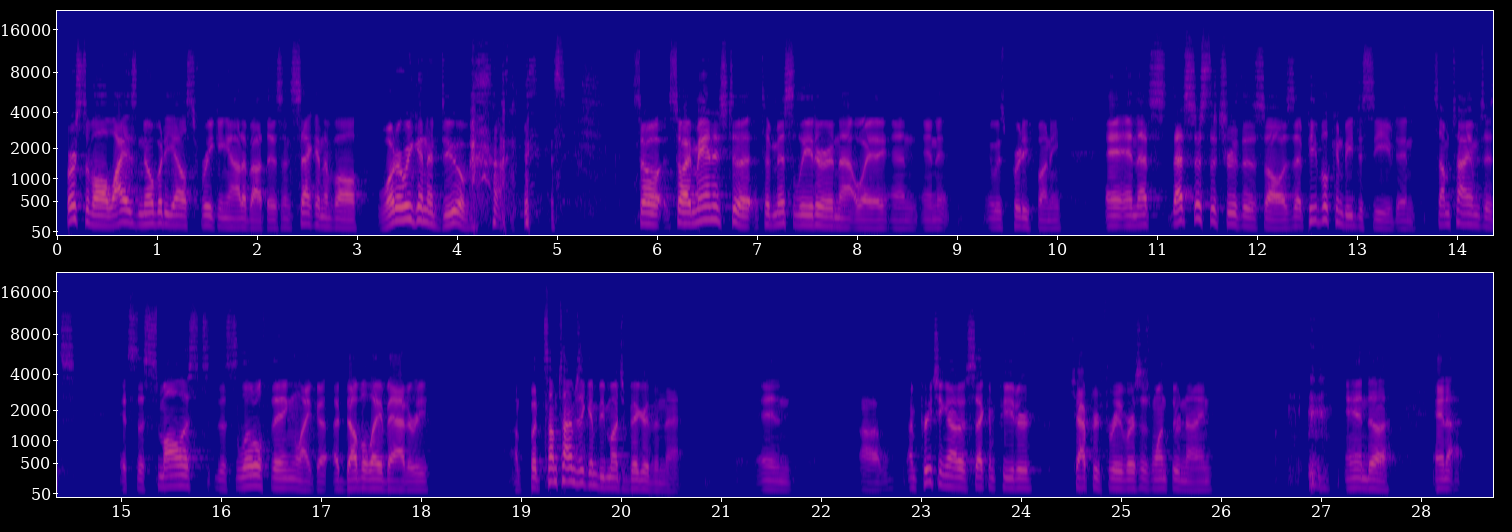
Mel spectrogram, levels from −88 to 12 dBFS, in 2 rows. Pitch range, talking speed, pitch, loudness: 110-150 Hz, 205 wpm, 130 Hz, -50 LUFS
